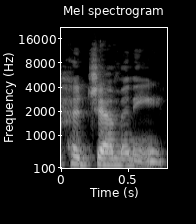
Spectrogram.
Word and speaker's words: hegemony: So we have questions about American hegemony today. That's how you pronounce it, and again, it describes who the current superworld power is.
